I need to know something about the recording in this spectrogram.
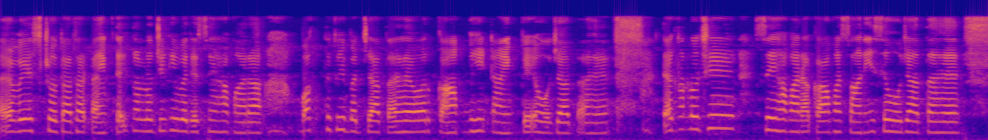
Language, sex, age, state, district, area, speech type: Urdu, female, 30-45, Uttar Pradesh, Gautam Buddha Nagar, urban, spontaneous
